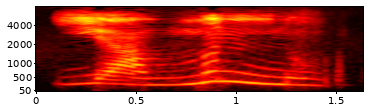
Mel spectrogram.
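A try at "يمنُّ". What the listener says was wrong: When you say this munnu, just hold that nasal sound in for a bit in your nose.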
